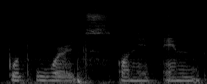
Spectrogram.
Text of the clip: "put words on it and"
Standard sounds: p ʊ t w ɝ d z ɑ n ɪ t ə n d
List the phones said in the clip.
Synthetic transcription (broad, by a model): p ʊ t w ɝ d s ɑ n ɪ t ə n d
